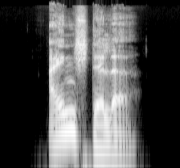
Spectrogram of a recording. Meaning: inflection of einstellen: 1. first-person singular dependent present 2. first/third-person singular dependent subjunctive I
- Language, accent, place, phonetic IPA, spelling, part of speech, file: German, Germany, Berlin, [ˈaɪ̯nˌʃtɛlə], einstelle, verb, De-einstelle.ogg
